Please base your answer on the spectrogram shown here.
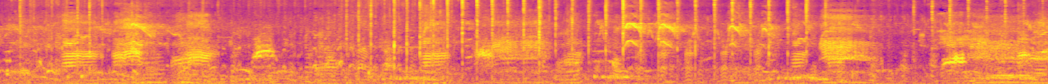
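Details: Canada geese calling together, overlapping nasal honks with stacked harmonics rising and falling in a continuous chorus, with steady low background rumble throughout.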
